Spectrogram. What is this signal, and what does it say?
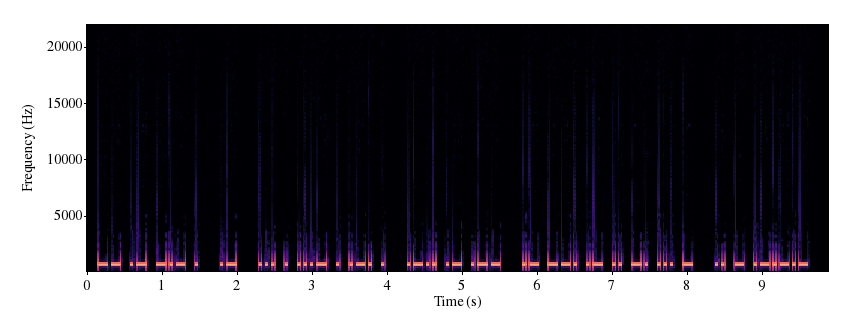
Morse code, heard as a keyed tone, about 28 wpm, 700 Hz. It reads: MAKE A SEVERE LAW AGAINST IT.
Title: Sentences from Top 1400 Words 28wpm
